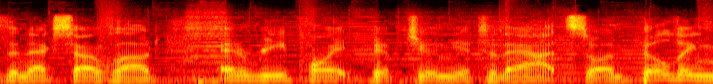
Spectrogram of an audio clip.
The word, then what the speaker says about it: Biptunia: I went out and bought the band name, which is Biptunia, B-I-P-T-U-N-I-A. It's pronounced Biptunia or Biptunia. Both are acceptable.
